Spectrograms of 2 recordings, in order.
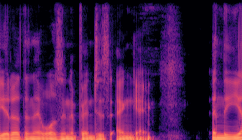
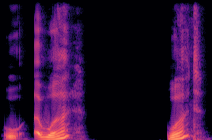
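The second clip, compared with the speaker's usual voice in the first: what rising sharply in disbelief; a stunned, rising what; incredulous what; 6 semitones higher, slower than usual. Real, not acted. Recalling the heckler, stunned and rising what. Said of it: "disbelief at heckler".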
